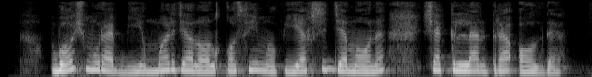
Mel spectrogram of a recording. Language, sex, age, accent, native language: Uzbek, female, 18-24, Surxondaryo, Uzbek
